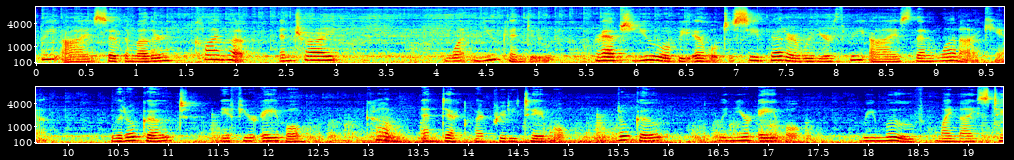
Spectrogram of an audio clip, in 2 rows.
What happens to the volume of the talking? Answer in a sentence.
The volume of the talking stays about the same.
